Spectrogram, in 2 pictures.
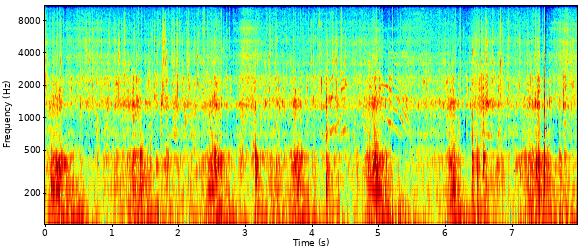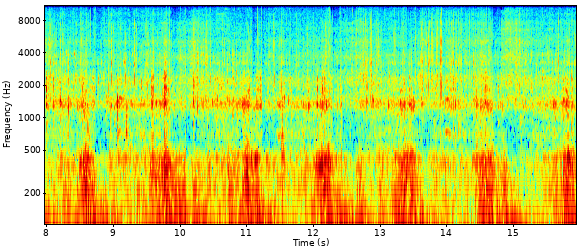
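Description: Oars splash and pull through choppy water in a steady rhythm.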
